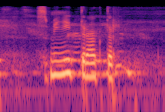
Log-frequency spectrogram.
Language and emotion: Russian, neutral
